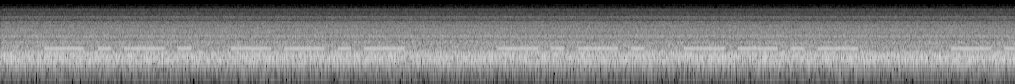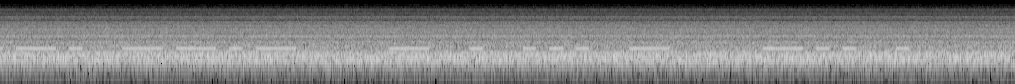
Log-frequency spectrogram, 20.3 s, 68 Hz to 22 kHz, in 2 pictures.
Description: Morse code, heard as a keyed tone, machine-sent, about 9 wpm, 790 Hz, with heavy radio static and a narrow filter. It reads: CQ CQ CQ TEST DE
